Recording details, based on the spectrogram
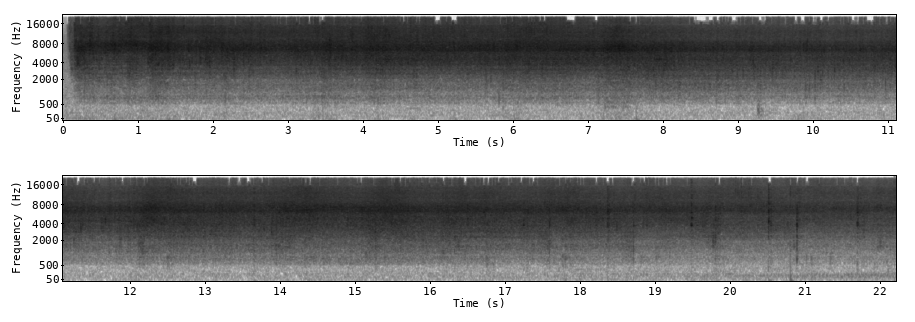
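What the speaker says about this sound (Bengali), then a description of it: "এবার ফুলকপিগুলোকে আমি হালকা ফ্রাই করে নেব।" Cauliflower florets fry with salt and turmeric in mustard oil in a wok, giving a steady, loud sizzle with hissing steam that holds throughout without a break, and no one speaks over it.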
